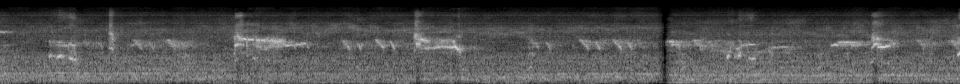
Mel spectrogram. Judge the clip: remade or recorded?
remade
